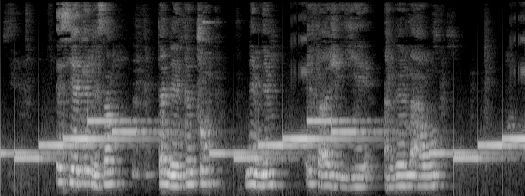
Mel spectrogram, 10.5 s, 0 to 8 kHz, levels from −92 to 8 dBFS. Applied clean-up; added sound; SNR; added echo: none; Alarm; 0 dB; reverberation time 0.6 s.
